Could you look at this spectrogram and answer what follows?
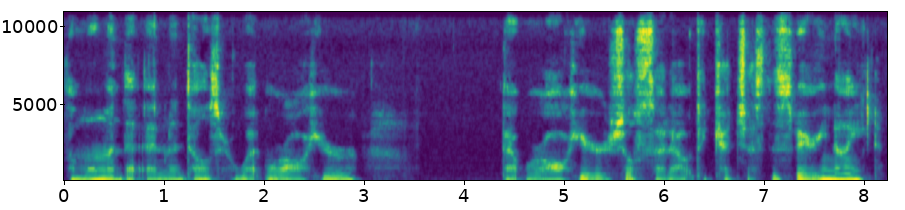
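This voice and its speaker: A woman voicing a shrewd, practical female beaver from a bedtime storybook in a breathy whisper. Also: lowish voice, monotone, a little slow, dark tone, full character voice.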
